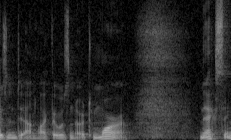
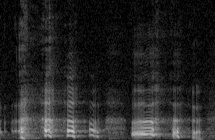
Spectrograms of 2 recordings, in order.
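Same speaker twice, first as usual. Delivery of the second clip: mocking laugh; 6 dB louder than usual.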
